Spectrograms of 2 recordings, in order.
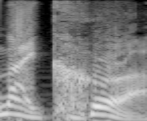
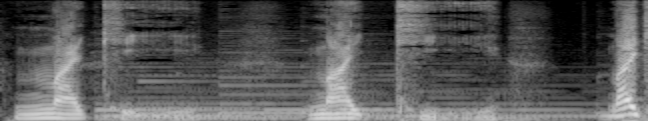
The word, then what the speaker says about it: Nike: 对，里面还要注意你出现的这个 Nike 这个单词，千万不要读成耐克啊，它不读克，它是 Nike，Nike，Nike 其实就是在雅典里面是胜利女神的意思。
